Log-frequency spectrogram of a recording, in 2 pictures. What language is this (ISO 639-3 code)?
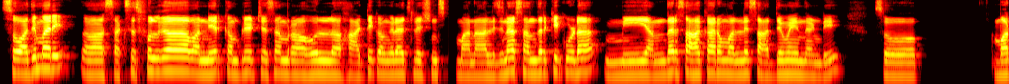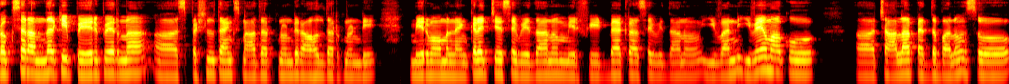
tel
